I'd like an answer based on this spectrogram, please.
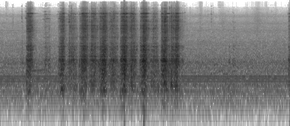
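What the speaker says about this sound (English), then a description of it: "let's see how quickly we can saw through this fresh piece of lumber" SOG Sogfari kukri's sawback edge cutting through a fresh piece of lumber: a run of about a dozen rhythmic, rasping back-and-forth strokes, close and loud, with quiet before and after.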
